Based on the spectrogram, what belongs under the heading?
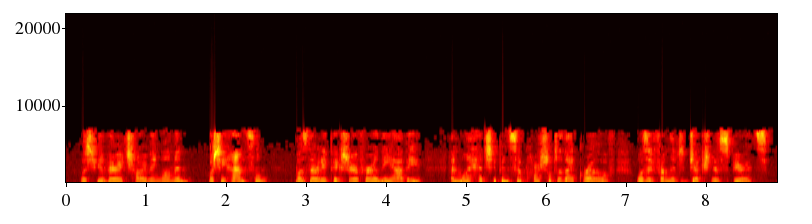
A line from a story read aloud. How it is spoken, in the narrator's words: eagerly poured forth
